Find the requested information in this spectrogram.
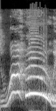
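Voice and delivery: very high, loud joyful "Woohoo!"; excited whoop. Retold or imitated. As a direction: whoop like she's leaping off the platform. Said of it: "she does a hang ten and says".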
